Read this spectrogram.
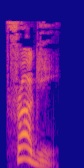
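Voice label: "froggy", British English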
